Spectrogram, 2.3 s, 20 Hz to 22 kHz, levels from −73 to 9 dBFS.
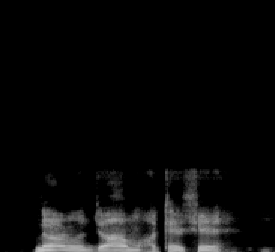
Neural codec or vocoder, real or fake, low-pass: codec, 44.1 kHz, 2.6 kbps, DAC; fake; 7.2 kHz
